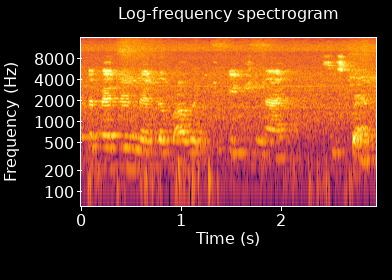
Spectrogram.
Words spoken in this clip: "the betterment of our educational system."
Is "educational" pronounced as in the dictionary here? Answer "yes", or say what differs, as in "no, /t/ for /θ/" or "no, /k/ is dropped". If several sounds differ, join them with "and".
no, /n/ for /l/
